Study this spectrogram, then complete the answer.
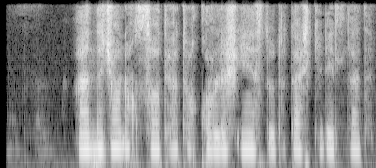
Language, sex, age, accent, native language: Uzbek, female, 18-24, Xorazm, Uzbek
